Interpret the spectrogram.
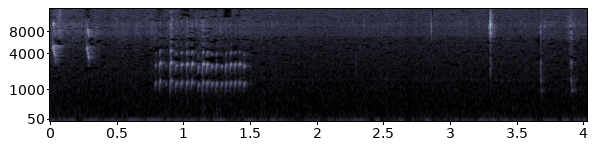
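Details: A 49-day-old Java sparrow gives one steady, reedy note lasting under a second, with a few faint ticks and soft room hiss around it.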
